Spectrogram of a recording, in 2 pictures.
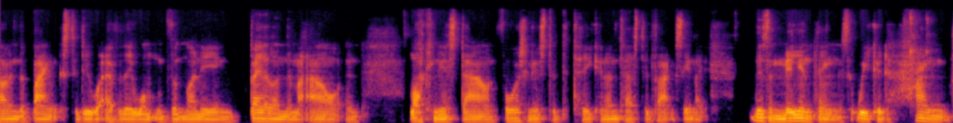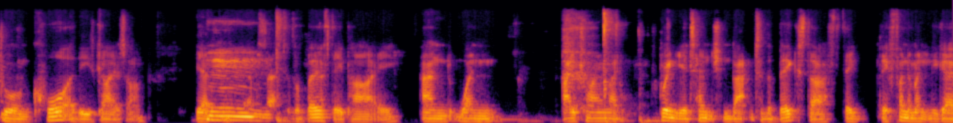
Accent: United Kingdom; because we're British

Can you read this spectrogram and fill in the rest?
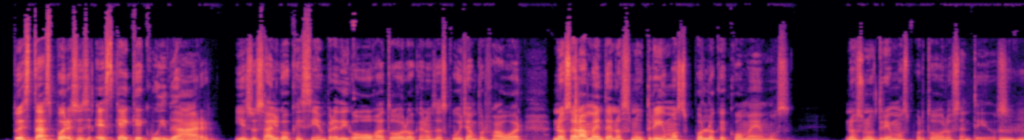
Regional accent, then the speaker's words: Dominican Republic; como buen dominicano

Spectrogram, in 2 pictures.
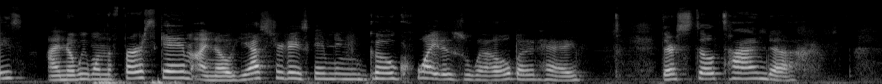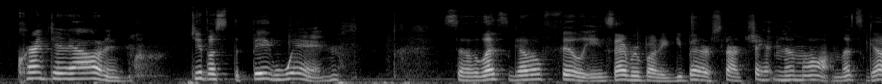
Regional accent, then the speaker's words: Philadelphia, Pennsylvania, United States; born or raised there; moved away

